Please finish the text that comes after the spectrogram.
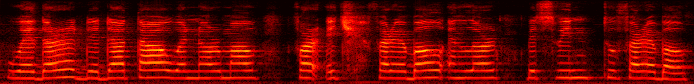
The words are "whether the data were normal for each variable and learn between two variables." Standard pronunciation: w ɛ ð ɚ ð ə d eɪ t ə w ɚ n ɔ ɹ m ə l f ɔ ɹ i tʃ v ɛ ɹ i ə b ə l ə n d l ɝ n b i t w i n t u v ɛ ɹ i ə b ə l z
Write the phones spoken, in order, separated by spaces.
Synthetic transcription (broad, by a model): w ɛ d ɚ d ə d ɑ t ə w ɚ n ɔ ɹ m ə l f ɔ ɹ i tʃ f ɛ ɹ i b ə l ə n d l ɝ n b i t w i n t u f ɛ ɹ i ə b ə l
